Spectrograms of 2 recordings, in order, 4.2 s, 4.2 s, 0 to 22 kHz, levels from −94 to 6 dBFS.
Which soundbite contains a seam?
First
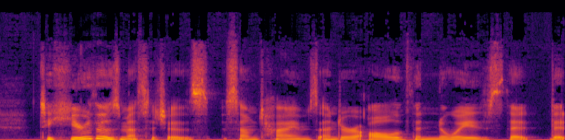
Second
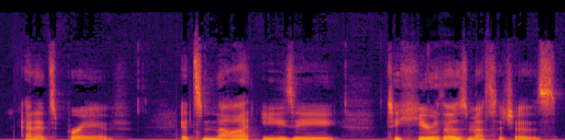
second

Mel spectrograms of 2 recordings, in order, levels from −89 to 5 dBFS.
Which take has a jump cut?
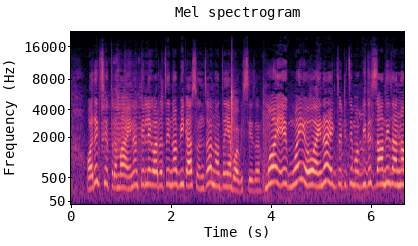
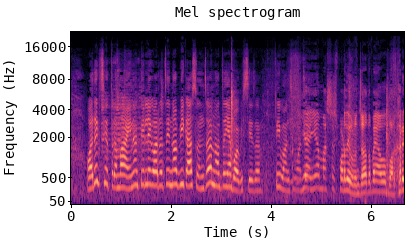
first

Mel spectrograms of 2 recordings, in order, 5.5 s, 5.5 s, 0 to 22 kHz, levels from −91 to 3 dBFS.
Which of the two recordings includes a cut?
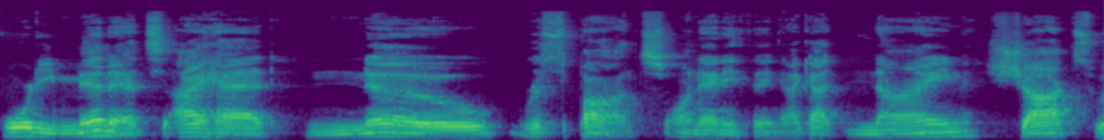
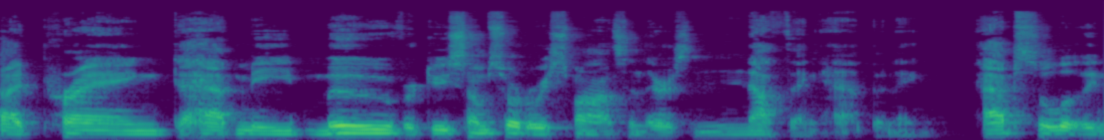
first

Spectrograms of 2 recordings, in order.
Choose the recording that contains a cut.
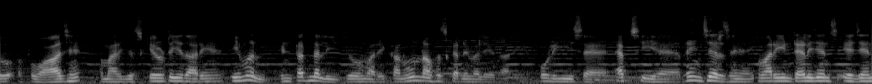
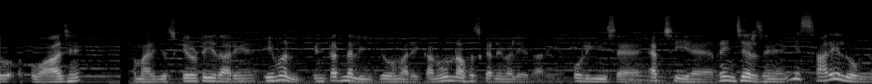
first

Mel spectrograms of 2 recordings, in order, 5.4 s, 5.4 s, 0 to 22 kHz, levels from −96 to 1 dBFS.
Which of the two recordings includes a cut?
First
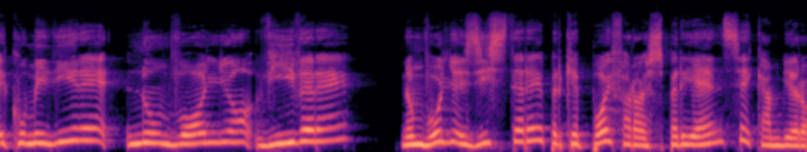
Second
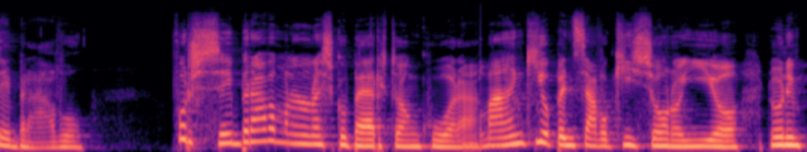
second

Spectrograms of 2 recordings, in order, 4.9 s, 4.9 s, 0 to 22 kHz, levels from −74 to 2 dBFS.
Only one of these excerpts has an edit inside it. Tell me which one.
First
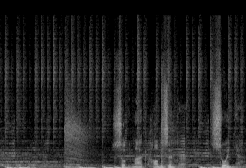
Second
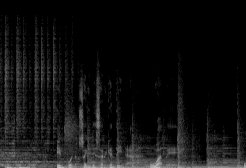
first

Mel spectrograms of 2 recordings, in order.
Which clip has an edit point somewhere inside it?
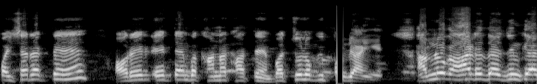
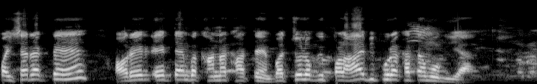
first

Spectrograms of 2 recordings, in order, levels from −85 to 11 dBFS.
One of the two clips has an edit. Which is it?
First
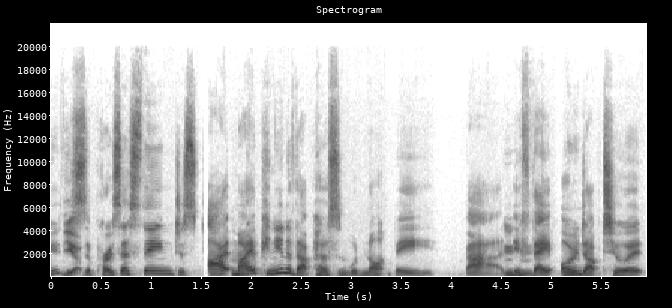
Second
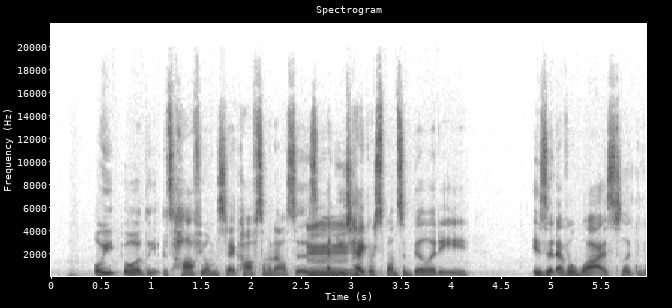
first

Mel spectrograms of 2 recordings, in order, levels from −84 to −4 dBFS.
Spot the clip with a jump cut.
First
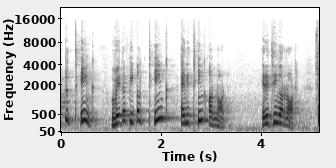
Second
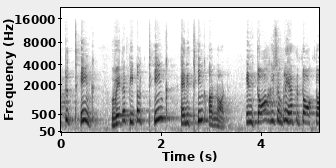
second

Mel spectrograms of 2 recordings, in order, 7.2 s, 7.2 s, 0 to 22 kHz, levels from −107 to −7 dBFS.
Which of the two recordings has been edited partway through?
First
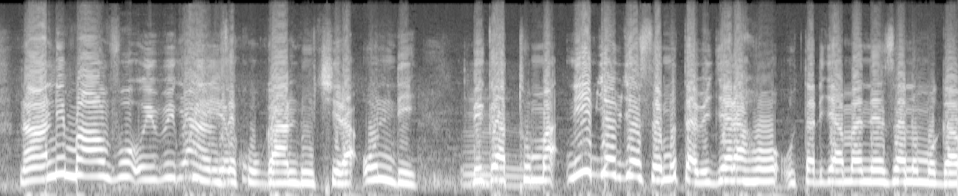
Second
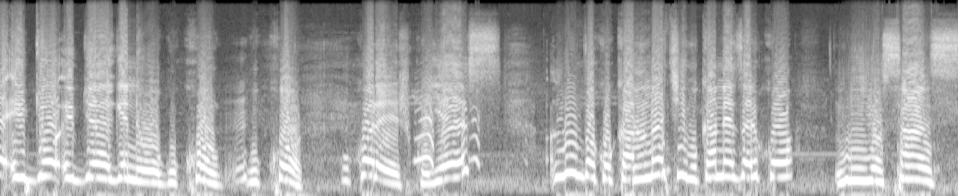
first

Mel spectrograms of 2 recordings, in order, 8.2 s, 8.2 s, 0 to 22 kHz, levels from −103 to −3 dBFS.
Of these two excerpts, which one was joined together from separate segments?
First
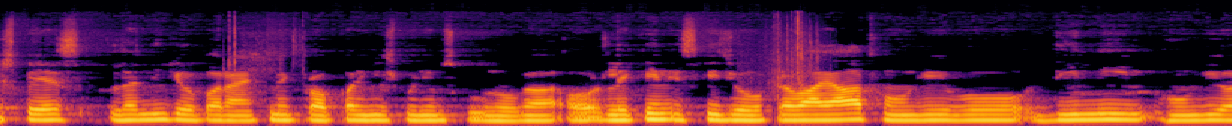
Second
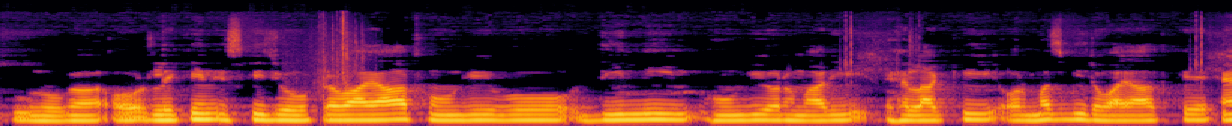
first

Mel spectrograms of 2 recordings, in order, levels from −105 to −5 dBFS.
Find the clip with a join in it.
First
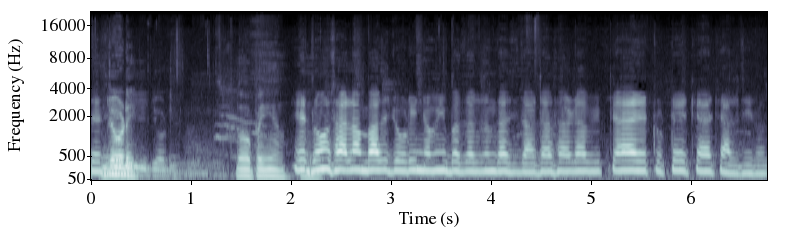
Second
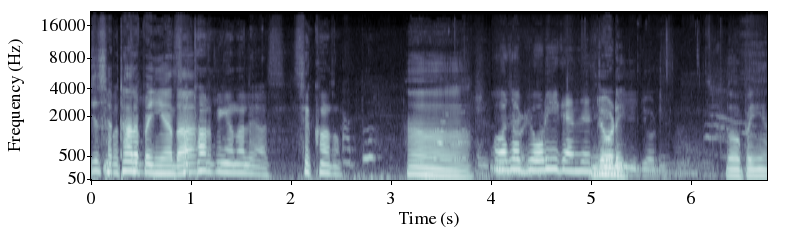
second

